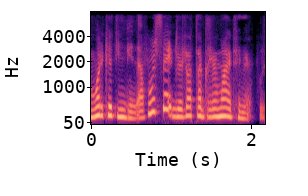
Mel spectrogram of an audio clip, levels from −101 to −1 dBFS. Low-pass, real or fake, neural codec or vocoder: 7.2 kHz; fake; codec, 16 kHz, 1 kbps, FreqCodec, larger model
